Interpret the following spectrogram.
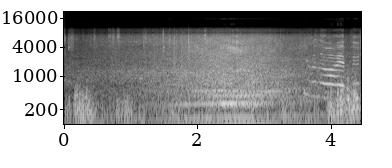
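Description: A car driving past, its engine and tyre noise building to a peak a little past halfway through and then easing off.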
